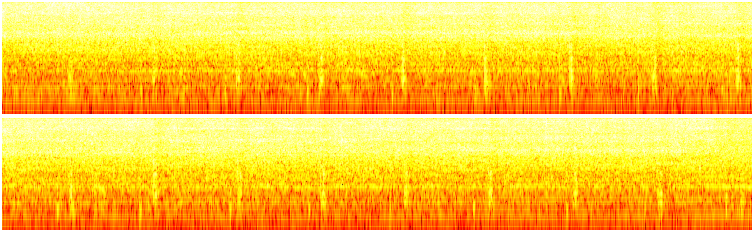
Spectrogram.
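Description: Drawer-lock parts production machinery (vibratory bowl feeder and automatic machining station) running: a steady, loud, hissing factory din, with a short regular knock about every one and a half seconds as the machine cycles.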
